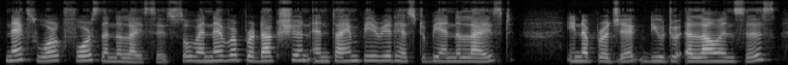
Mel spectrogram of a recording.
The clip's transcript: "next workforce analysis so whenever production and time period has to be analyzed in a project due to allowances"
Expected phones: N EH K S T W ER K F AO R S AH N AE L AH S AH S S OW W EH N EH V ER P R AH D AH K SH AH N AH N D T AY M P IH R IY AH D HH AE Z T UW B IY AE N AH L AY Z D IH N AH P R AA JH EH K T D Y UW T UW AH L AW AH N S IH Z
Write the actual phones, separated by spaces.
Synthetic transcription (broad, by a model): N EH K S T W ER K F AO R S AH N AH L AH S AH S S OW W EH N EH V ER P R AH D AH K SH AH N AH N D T AY M P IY R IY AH D HH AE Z T UW B IY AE N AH L AY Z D IH N AH P R AA JH EH K T D Y UW T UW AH L AW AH N S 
